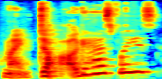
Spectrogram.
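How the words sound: The stress is on the word dog. Another animal or person was expected to have fleas. "When I put the emphasis on dog"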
